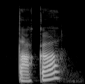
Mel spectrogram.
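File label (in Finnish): "taka", Finnish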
